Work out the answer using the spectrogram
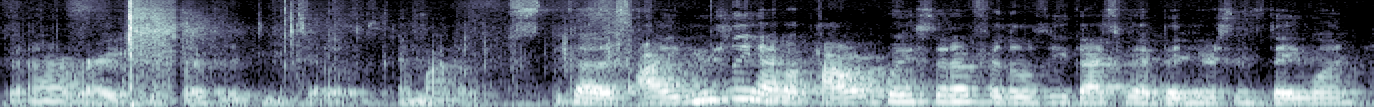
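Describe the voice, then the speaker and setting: This American woman's fairly low, darkish voice moves briskly and swings widely in pitch. She's presenting an astrology forecast as a casual, unscripted lecture that meanders conversationally. The recording has an echoey room and faint background noise.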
